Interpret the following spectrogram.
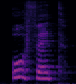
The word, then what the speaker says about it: au fait: Sí, Fabi, au fait, que es por cierto. Y en au fait, la T final la vas a pronunciar.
